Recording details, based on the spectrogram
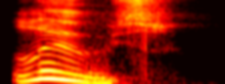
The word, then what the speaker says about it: Luz: As a matter of fact, technically, Luz is pronounced Luz. It's L-U-Z, but it's pronounced Luz. And in English, that's L-O-S-E, Luz.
